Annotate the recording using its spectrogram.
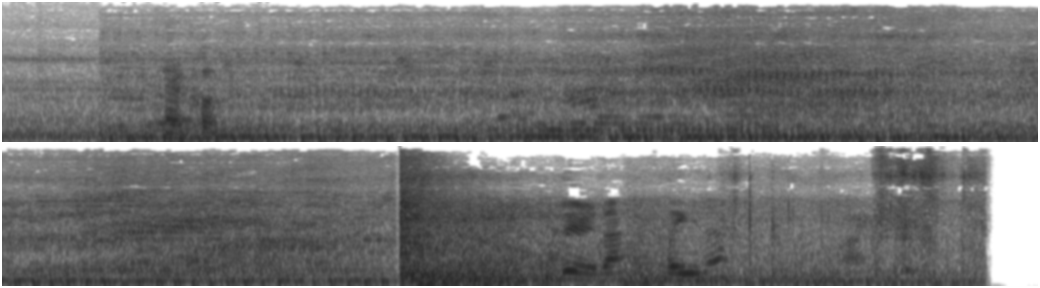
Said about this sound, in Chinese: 你見到一個爆炸發生嘅，咁嗱，嗰爆炸咧，嗱，大家可能頭先睇唔真，其實個炸彈咧喺馬路邊，喺行路度嘅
